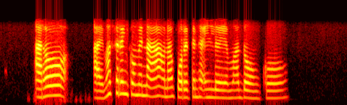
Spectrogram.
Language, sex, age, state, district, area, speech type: Santali, female, 30-45, Jharkhand, Seraikela Kharsawan, rural, conversation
